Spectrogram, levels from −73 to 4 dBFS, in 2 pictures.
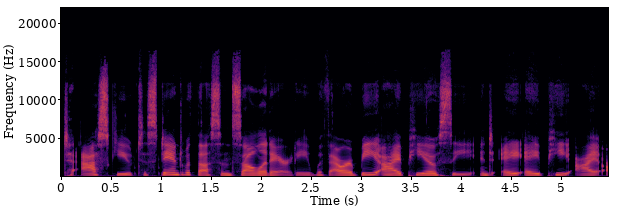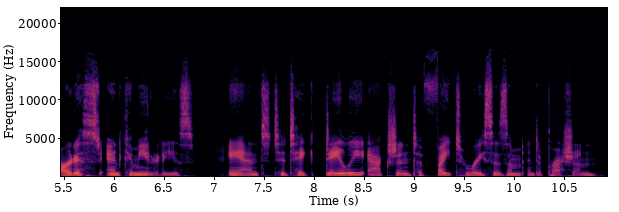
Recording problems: none

